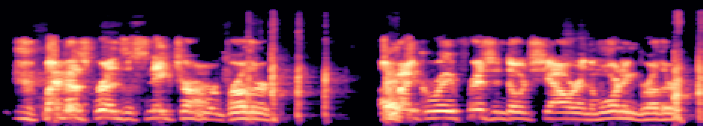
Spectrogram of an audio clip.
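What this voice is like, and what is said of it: Hulk Hogan impression. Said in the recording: “Your Hulk Hogan impression, very strong... Hulk Hogan in the house.”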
